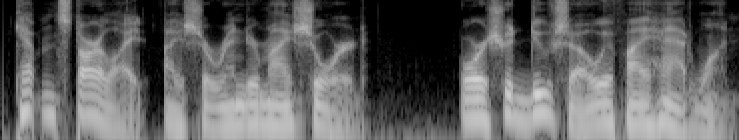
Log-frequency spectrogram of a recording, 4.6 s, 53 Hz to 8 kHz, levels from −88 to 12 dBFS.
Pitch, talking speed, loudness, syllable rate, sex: 95 Hz, 170 wpm, -17 LUFS, 5.0 syllables/s, male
